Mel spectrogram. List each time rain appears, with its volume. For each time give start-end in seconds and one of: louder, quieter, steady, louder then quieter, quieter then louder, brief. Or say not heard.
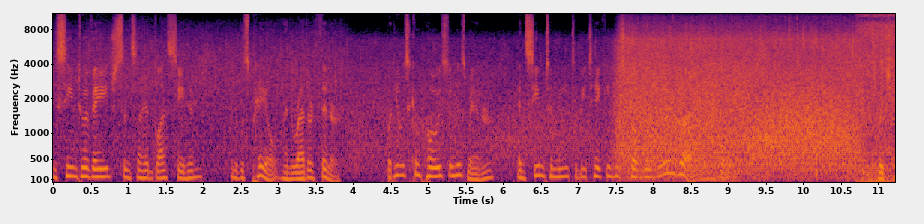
0.0-11.1 louder.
